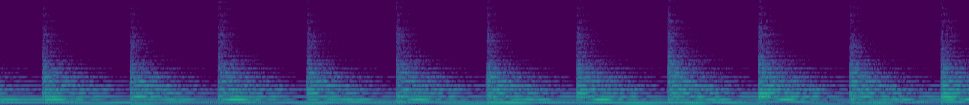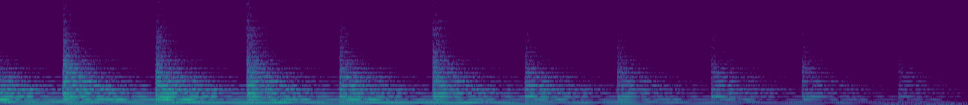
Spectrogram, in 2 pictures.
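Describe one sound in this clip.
A church bell rings out in slow, steady strokes, each one ringing on and fading.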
